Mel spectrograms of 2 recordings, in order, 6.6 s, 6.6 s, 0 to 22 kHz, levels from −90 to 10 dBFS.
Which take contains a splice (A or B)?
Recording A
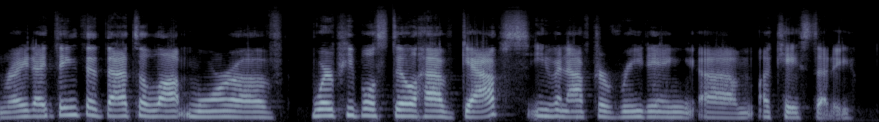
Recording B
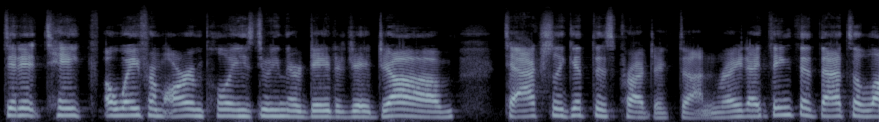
A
